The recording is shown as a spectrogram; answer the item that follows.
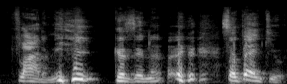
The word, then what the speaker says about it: Ptolemy: It's pronounced Ptolemy. Oh, Ptolemy.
